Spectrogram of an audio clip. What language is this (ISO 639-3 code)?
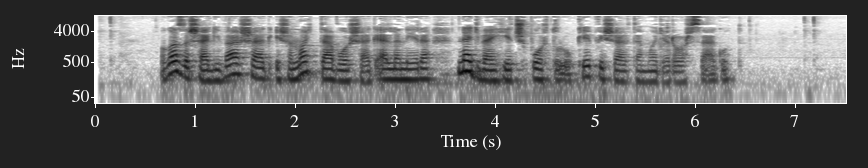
hun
